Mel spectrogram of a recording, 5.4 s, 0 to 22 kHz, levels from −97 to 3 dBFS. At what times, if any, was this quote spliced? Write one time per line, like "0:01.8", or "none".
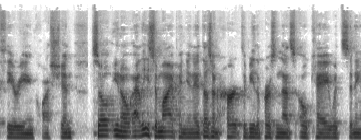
0:01.3

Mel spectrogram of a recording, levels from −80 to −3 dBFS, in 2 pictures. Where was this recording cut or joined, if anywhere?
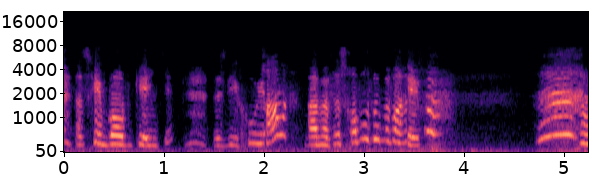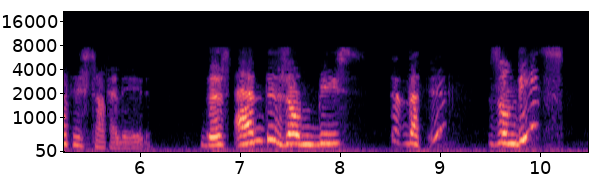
0:02.0
0:02.7
0:03.4
0:05.1
0:05.7
0:06.8
0:08.9

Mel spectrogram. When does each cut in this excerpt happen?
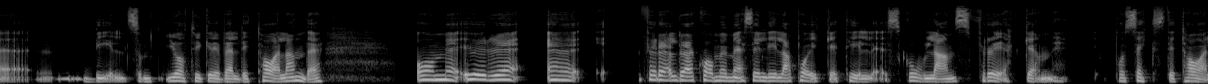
none

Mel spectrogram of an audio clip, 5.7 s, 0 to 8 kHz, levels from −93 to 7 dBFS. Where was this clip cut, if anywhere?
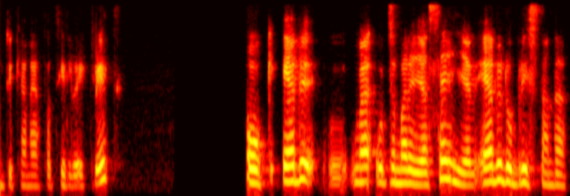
0:03.9

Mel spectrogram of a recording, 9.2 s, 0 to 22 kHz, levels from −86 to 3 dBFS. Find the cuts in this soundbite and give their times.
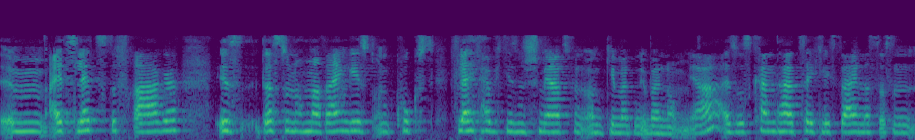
none

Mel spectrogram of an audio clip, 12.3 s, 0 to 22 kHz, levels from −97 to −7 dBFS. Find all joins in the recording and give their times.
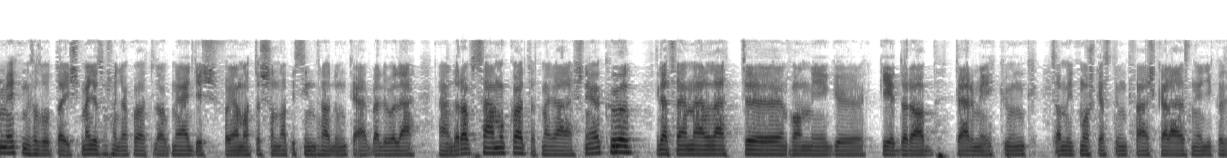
0:01.7
0:04.3
0:06.5
0:07.9
0:10.5
0:11.3

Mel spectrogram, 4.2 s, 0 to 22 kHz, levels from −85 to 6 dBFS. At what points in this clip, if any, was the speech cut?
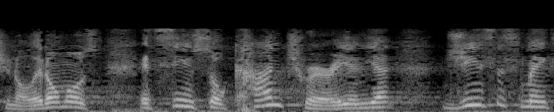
none

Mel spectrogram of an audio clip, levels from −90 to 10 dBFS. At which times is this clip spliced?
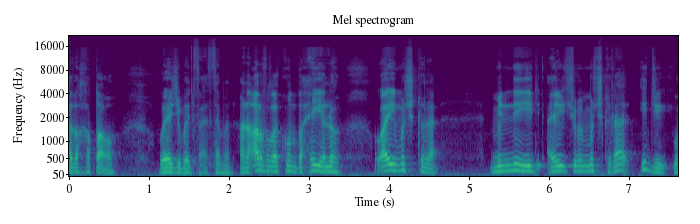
none

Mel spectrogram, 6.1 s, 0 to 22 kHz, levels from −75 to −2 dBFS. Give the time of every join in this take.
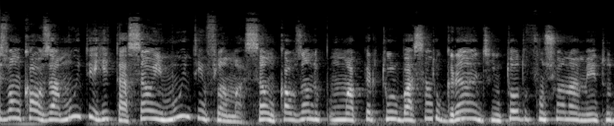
0:04.3

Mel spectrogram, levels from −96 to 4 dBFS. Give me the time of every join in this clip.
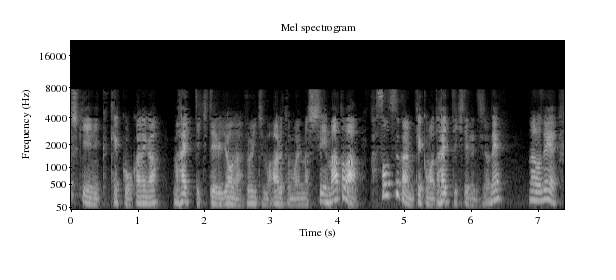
0:01.4
0:04.4

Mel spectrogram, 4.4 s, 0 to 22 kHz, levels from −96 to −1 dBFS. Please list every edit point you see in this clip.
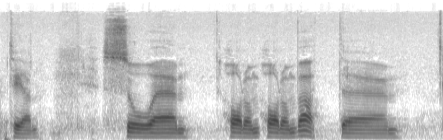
0:02.6

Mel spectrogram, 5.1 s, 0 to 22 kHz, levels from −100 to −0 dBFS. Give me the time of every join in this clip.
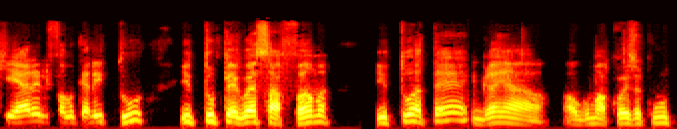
none

